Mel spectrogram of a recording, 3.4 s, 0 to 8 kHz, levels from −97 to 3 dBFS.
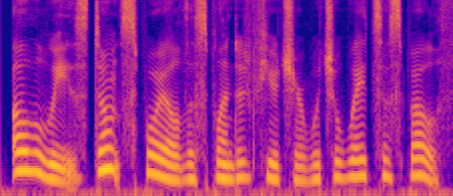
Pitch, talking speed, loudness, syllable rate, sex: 200 Hz, 195 wpm, -18 LUFS, 5.1 syllables/s, female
